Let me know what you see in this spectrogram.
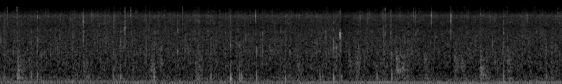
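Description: Light rain falling: a steady hiss dotted with small scattered drop ticks, over a faint steady low hum.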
